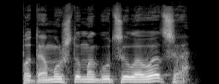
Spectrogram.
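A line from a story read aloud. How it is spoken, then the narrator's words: Amused snort. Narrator (Russian): хмыкнул он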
